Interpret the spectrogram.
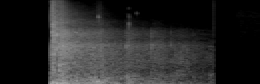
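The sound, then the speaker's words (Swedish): A single loud cannon blast with a sharp onset and a rumbling tail that fades over about a second and a half, then cuts off abruptly. No voices are heard. “Vi kör igång med dagens första kanon”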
